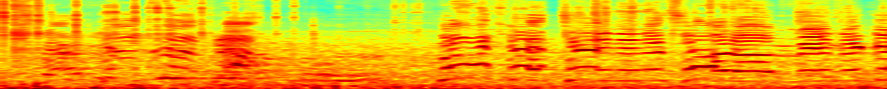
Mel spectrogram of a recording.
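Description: Wordless high-pitched voices calling and whooping, their pitch sliding up and down, strongest in the second half, over a low steady rumble.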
